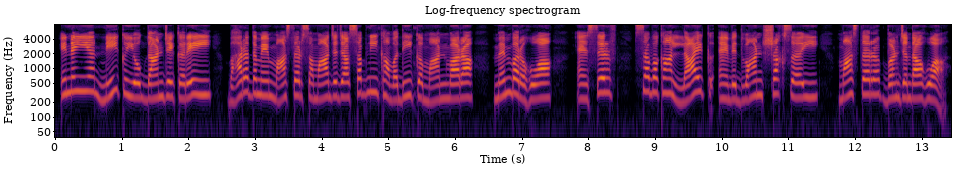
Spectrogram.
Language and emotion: Sindhi, neutral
